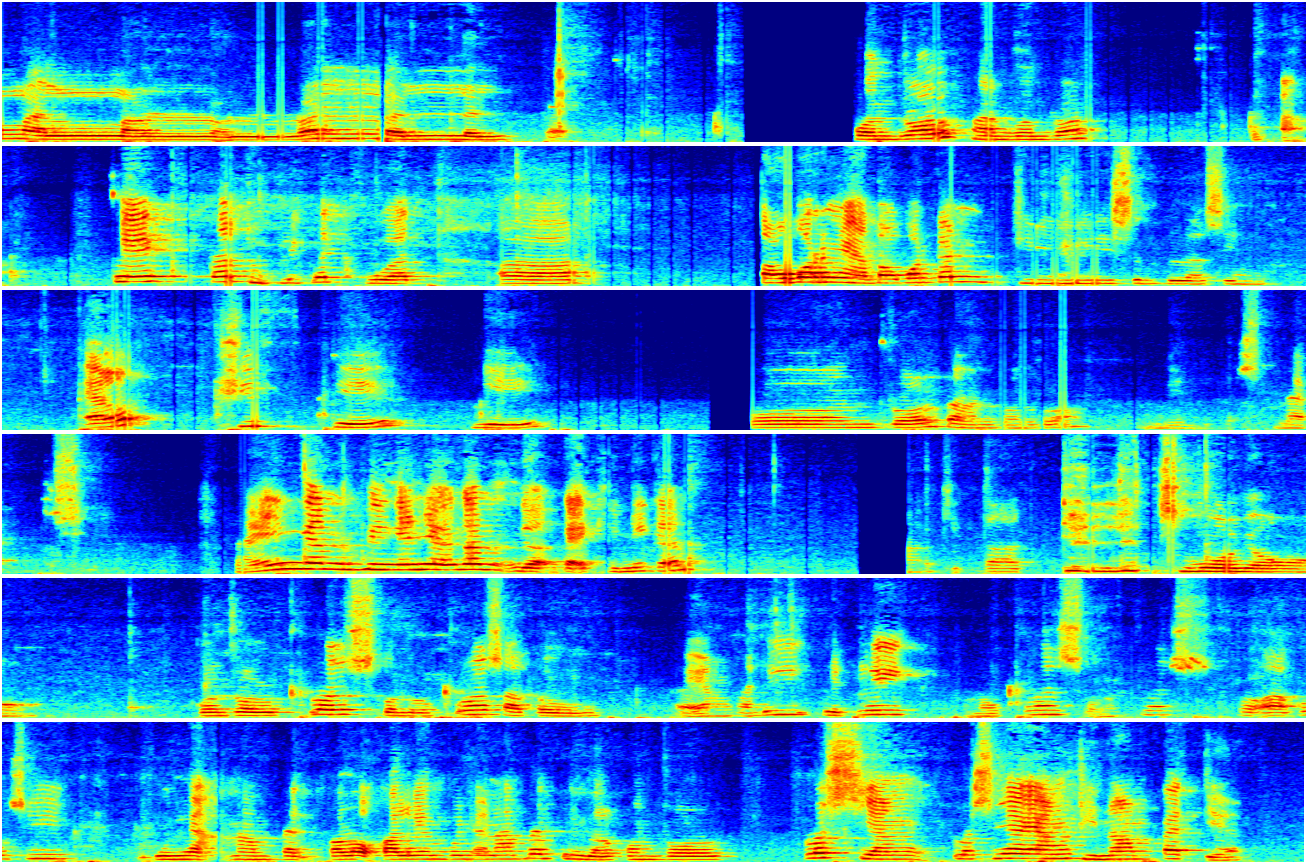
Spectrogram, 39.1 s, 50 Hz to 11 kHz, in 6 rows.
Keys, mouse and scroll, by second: 0.4 click, 0.8-2.2 typing, 2.9-5.2 middle drag, 5.2 ctrl+Left, 6.4 middle click, 7.2 click, 7.5-8.5 middle drag, 8.5-9.2 scroll up 1, 9.2-13.6 middle drag, 13.6 l, 14.6 shift+d, 21.1 scroll up 1, 22.3-24.4 middle drag, 24.4-25.4 scroll up 1, 25.4 click, 25.7-27.6 middle drag, 27.6 KP_Add, 28.4 KP_Add, 30.1-31.2 drag, 31.2 KP_Add, 31.6 KP_Add, 32.0 KP_Add.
